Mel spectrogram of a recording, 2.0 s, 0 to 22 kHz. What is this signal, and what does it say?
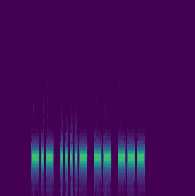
Morse code, heard as a keyed tone, about 52 wpm, 700 Hz. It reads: K4MO
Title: USA Call Signs - 4 Characters - Repeated 3x - 50wpm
